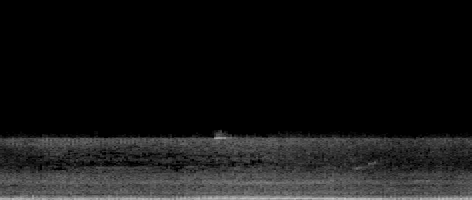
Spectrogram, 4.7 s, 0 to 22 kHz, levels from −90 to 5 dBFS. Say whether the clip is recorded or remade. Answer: recorded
